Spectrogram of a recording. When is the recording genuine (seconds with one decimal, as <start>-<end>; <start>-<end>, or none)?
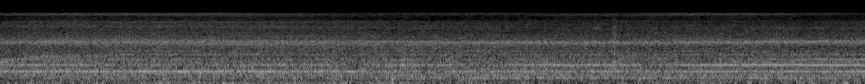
0.0-1.8; 2.9-3.5; 5.9-7.4; 8.0-8.7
